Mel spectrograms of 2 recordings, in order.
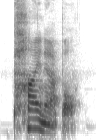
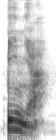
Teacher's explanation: the sounds in English tend to blow out more air, but in Spanish they don't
